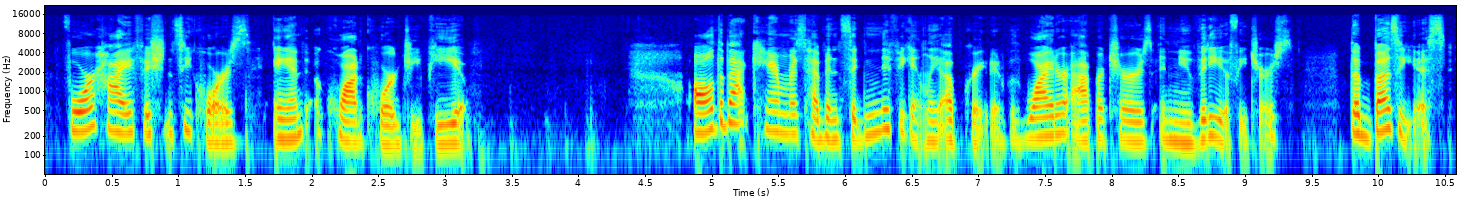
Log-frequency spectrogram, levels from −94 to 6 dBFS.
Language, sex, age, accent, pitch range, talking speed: English, female, 20-39, American, 175-235 Hz, 135 wpm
